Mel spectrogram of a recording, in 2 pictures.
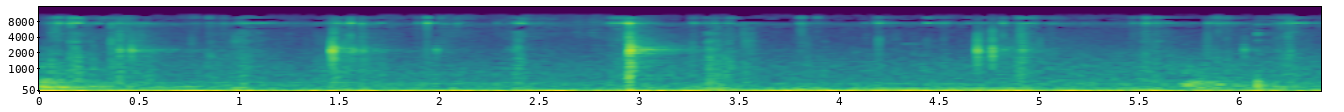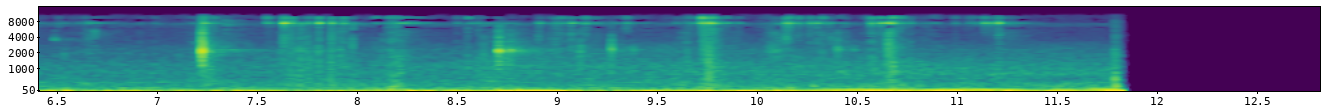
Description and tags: Shaking vitamins in bottle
